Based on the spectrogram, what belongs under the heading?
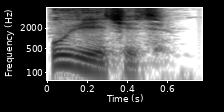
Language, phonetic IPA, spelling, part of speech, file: Russian, [ʊˈvʲet͡ɕɪtʲ], увечить, verb, Ru-увечить.ogg
- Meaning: to maim, to mutilate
